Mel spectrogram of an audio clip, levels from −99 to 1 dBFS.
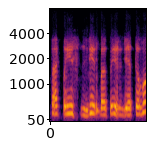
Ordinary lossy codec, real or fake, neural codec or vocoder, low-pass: Opus, 24 kbps; fake; codec, 16 kHz, 4 kbps, FunCodec, trained on LibriTTS, 50 frames a second; 7.2 kHz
